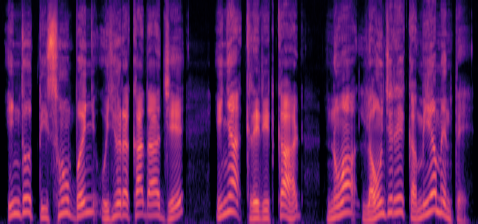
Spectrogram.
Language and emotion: Santali, surprised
